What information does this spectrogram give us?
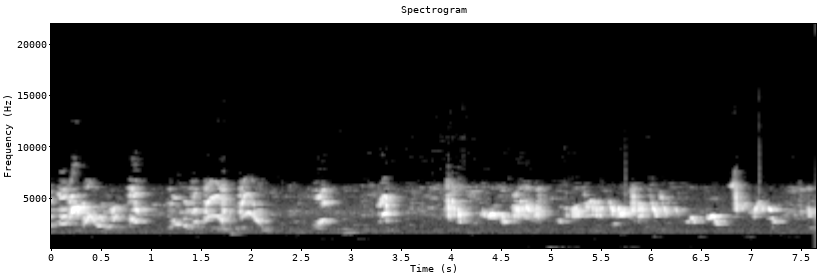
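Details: Bull-headed shrike imitating other species, giving a busy jumble of scratchy high chirps and twitters, with faint low rumbling in the background partway through.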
